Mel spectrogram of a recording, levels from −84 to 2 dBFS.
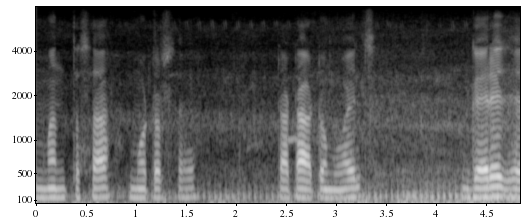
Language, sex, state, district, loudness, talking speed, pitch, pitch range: Hindi, male, Jharkhand, Garhwa, -19 LUFS, 85 wpm, 140 Hz, 135-150 Hz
